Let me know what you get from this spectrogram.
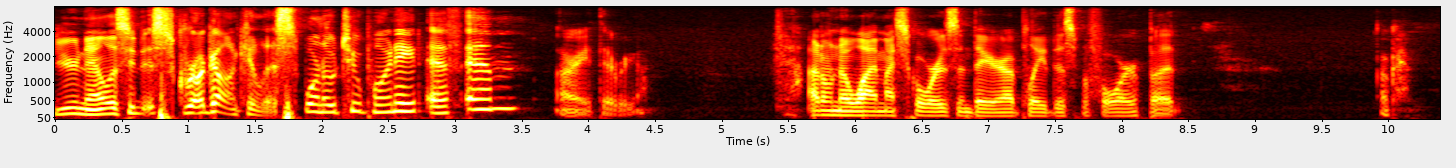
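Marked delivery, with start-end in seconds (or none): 0.0-3.5 pitched-up radio DJ announcer voice. Reading out a mapper's name, saying it like a radio station: radio station announcer voice. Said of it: "I gotta say it like the radio station did".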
